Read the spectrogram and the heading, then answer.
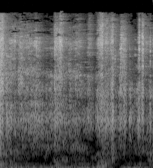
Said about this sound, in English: So I will take the other piece of paper, the other half of the paper. Fold that little thing down.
